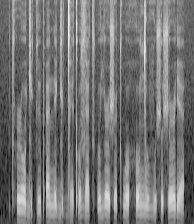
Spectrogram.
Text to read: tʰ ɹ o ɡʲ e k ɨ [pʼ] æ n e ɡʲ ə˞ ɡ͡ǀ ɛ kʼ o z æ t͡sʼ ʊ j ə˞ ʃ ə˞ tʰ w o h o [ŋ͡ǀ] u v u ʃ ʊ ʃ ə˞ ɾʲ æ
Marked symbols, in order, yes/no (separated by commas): yes, yes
